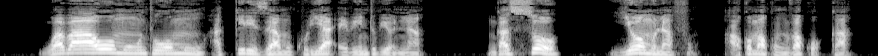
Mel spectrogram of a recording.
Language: Ganda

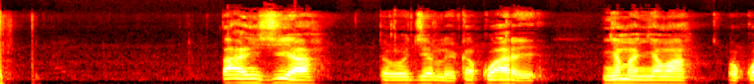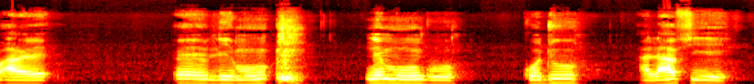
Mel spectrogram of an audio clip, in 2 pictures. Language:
Dagbani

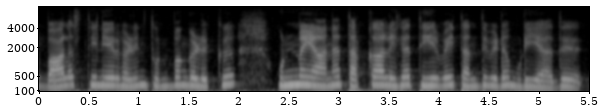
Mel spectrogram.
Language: Tamil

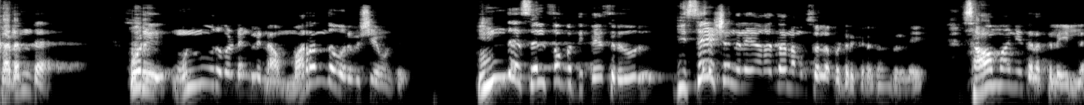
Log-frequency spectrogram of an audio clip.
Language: Tamil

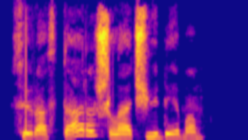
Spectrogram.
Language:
Mari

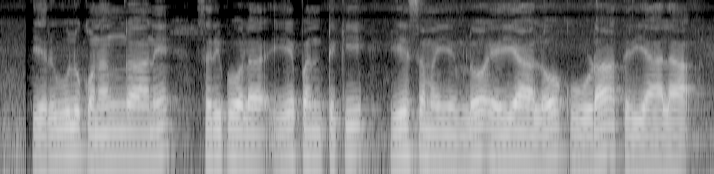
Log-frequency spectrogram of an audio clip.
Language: Telugu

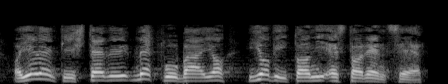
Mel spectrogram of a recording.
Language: Hungarian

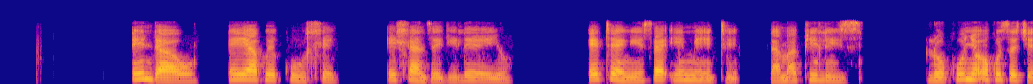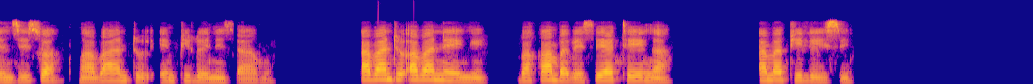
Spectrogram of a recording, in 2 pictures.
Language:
North Ndebele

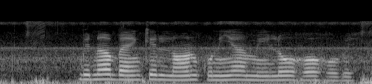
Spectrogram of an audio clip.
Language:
Magahi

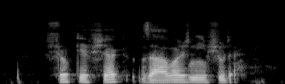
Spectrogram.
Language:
Czech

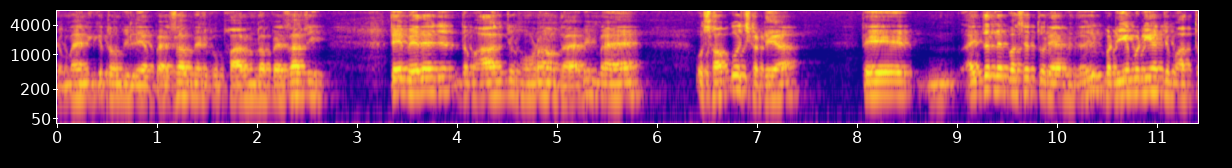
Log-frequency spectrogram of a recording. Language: Punjabi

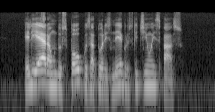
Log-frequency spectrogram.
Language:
Portuguese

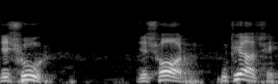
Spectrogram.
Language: Bangla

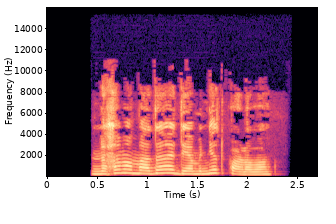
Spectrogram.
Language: Pashto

